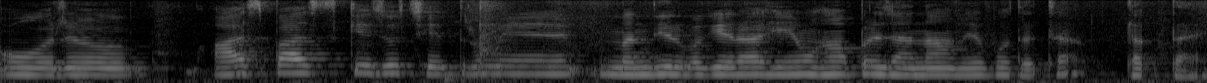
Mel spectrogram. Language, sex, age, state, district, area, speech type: Hindi, female, 18-30, Madhya Pradesh, Ujjain, urban, spontaneous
